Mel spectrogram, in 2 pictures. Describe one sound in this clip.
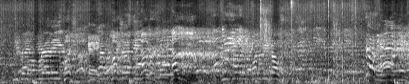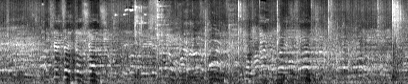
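Spectators close by shout and cheer in a large echoing hall.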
